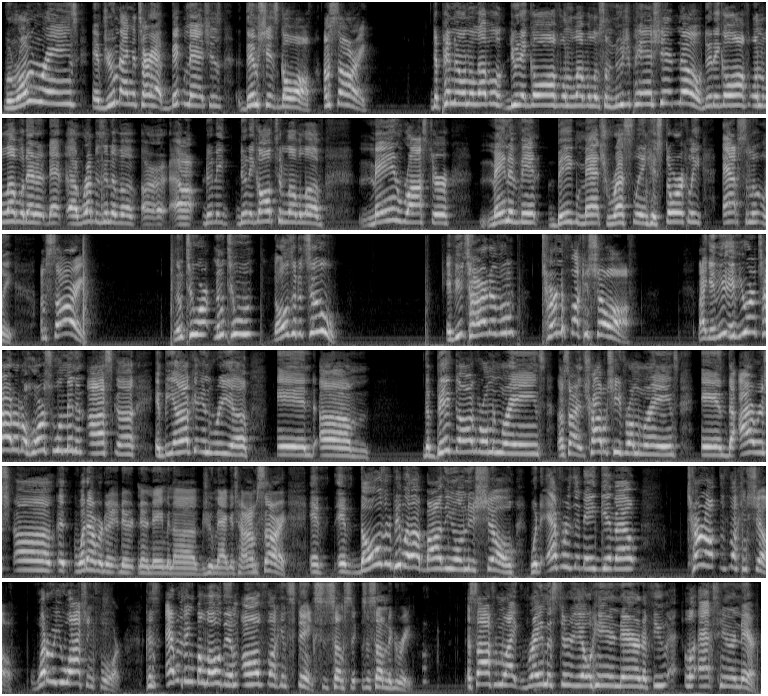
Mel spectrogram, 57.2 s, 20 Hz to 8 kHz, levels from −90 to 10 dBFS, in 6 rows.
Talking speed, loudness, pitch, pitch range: 195 wpm, -18 LUFS, 255 Hz, 220-300 Hz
